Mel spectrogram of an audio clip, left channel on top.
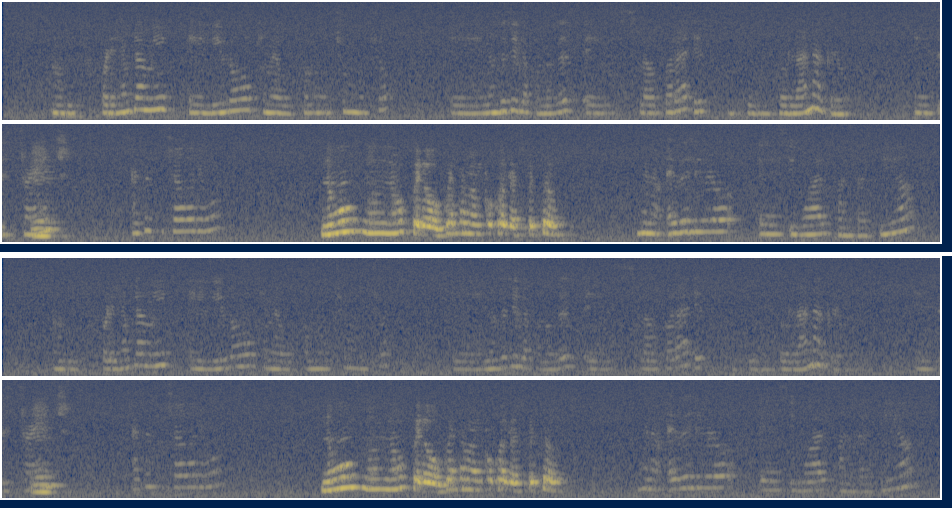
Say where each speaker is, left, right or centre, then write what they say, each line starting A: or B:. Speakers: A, on the left; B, in the centre.
A: así, Por ejemplo, a mí el libro que me gustó mucho, mucho, eh, no sé si lo conoces, es la autora es venezolana, creo. Es Strange.
B: Mm,
A: ¿Has escuchado algo?
B: No, no, no, pero
A: Extraño.
B: cuéntame un poco al respecto.
A: Bueno, ese libro es igual fantasía,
